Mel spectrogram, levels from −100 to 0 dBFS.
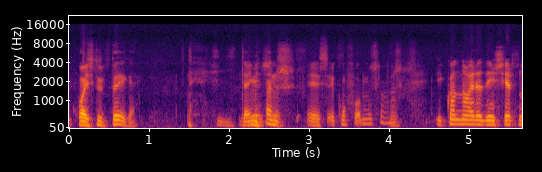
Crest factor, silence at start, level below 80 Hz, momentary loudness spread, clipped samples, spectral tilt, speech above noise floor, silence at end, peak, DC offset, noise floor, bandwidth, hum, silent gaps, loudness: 22 dB; 0 s; -62 dBFS; 19 LU; under 0.1%; -6.5 dB/octave; 32 dB; 0 s; -6 dBFS; under 0.1%; -58 dBFS; 16 kHz; none; none; -27 LUFS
